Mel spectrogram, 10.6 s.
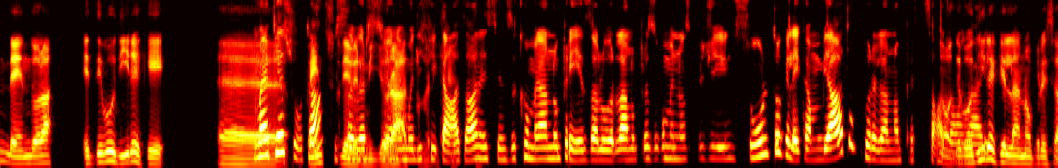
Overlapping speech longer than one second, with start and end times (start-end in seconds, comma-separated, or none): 2.5-4.8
